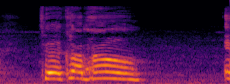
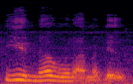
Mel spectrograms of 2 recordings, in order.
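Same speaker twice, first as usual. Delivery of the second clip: low ominous; 6 semitones lower, 8 dB quieter than usual. Retold or imitated. Repeats plan, ominous.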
